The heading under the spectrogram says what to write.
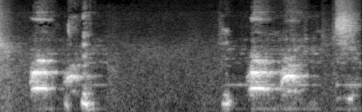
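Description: A dog named Chico barks in two short bursts of several sharp barks each, separated by a brief pause, moderately loud.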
